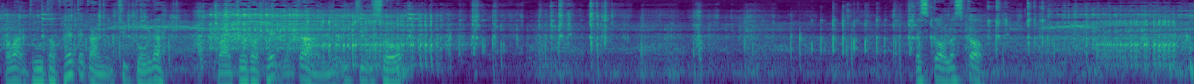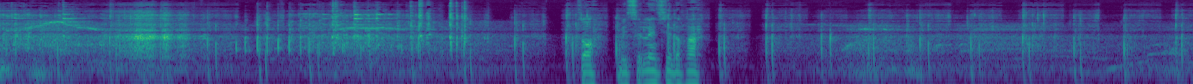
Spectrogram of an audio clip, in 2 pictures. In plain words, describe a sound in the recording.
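Video game sound effects play from a tablet's speaker.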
